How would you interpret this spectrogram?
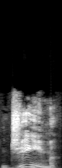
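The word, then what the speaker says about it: جيم: His name is Jim. So whenever you see ha, but he's got this, that's Jim. And so this is the sound of an H. This is the sound of a J, ja.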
